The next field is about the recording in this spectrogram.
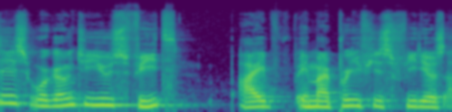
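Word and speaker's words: Vite: This is we're going to use feed. I in my previous videos I announced it as fight but someone me mentioned it's you pronounce it in the French way v I guess maybe I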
